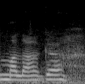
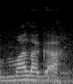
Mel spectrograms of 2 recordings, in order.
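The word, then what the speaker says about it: Málaga: and journey back to Malaga, or Malaga. Sorry, that's how you say it.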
